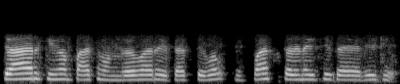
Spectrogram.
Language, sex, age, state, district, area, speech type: Marathi, female, 60+, Maharashtra, Palghar, urban, conversation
